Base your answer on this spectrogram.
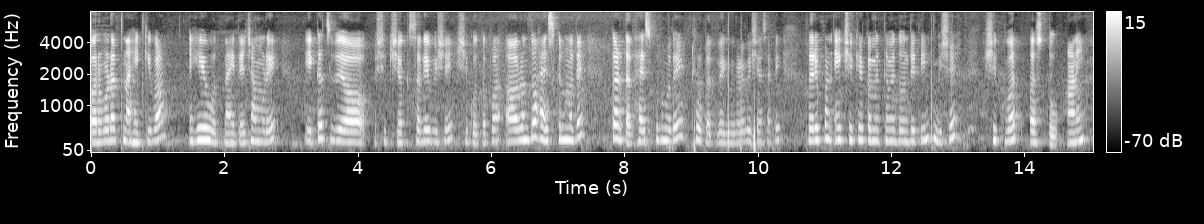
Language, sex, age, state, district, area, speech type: Marathi, female, 30-45, Maharashtra, Thane, urban, spontaneous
